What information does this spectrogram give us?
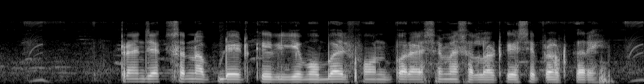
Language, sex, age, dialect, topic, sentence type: Hindi, male, 18-24, Marwari Dhudhari, banking, question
